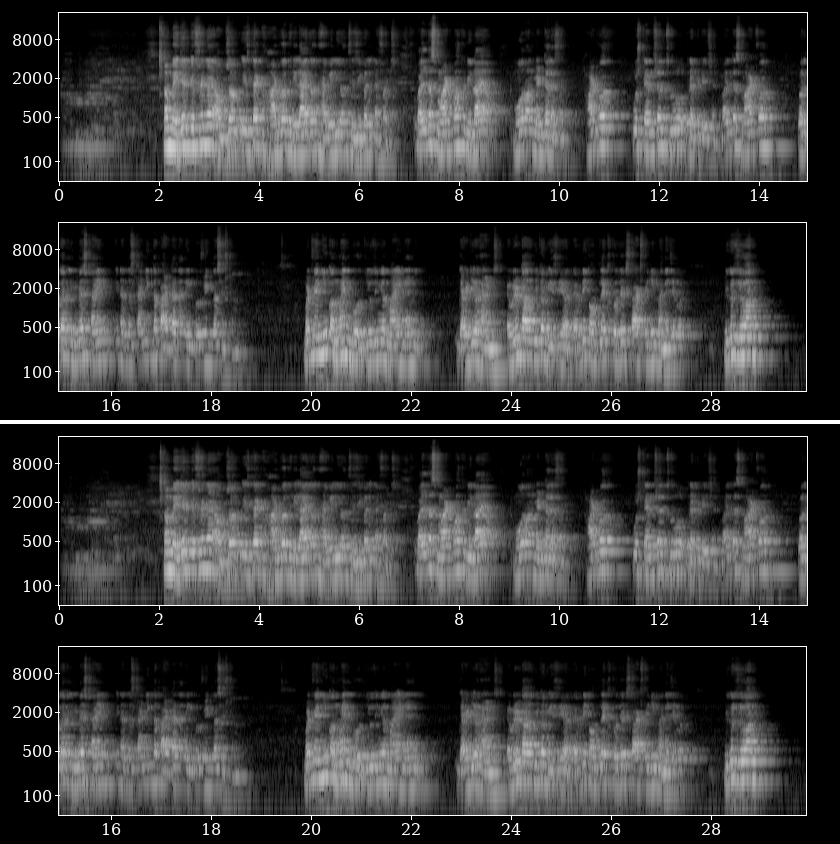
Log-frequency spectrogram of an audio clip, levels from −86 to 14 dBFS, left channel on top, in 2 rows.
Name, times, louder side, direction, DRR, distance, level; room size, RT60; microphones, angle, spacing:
voice 1, 0.3-1.3 1.8-6.7 7.1-8.7 9.1-10.1 10.6-11.1 11.5-14.4 14.8-18.6 19.8-22.2 22.9-27.5 28.3-28.9, left 3 dB, 90° left, 1.0 m, -23 dB
16.5 x 14.0 x 3.1 m
head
